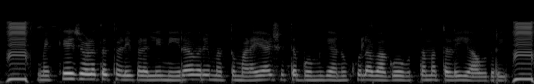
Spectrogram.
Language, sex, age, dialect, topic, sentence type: Kannada, female, 25-30, Central, agriculture, question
